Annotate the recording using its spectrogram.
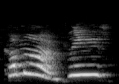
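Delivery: high, loud pleading plea; loud begging. Real, not acted. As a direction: beg him loudly to give in. Begging the machine to shower.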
